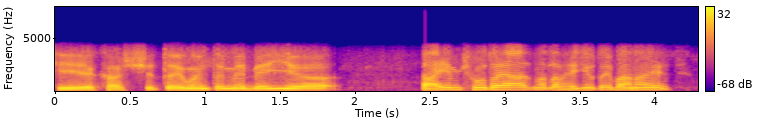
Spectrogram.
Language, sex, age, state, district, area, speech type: Kashmiri, male, 18-30, Jammu and Kashmir, Kulgam, rural, conversation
